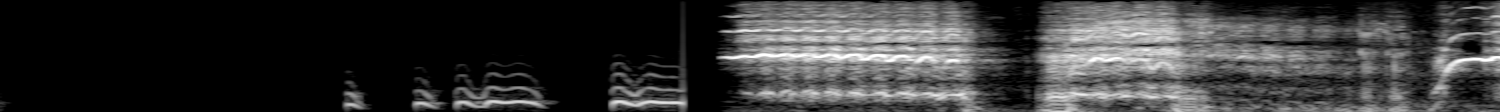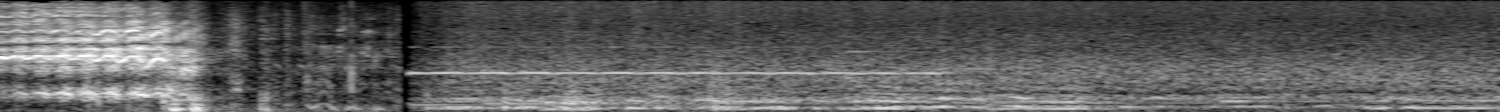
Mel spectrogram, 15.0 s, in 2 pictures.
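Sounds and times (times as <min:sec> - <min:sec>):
horse whinnying: 0:03.6 - 0:09.5.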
